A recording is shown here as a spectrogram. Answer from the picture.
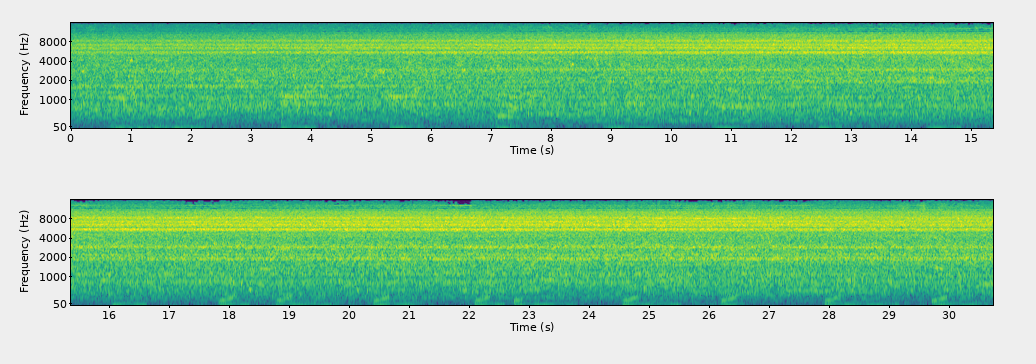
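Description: Experimental synthesizer noise drone: a dense steady hiss layered with many held tones and a low hum that switches on and off. From about eighteen seconds in, short low rising blips repeat roughly once a second.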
